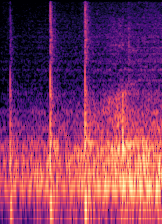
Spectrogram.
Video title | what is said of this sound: Easy Cast Iron Skillet Rosemary and Sea Salt Focaccia Bread - Twisted Mikes | it sounds Hollow it's done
